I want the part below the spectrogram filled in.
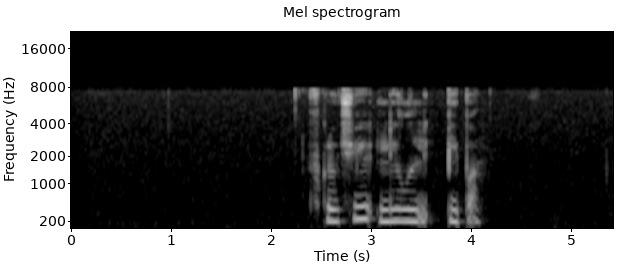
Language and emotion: Russian, neutral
